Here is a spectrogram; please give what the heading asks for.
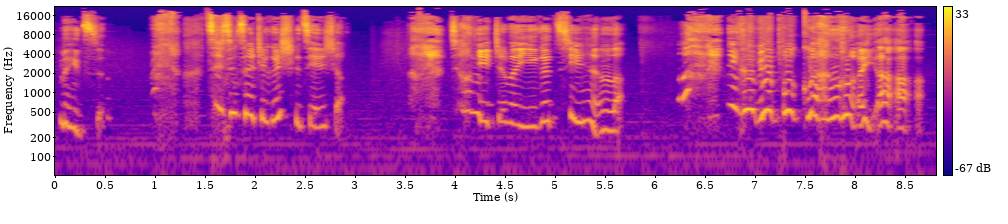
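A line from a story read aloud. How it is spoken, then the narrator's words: Tearful crying. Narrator (Chinese): 萍姐泪眼婆娑的，哭着说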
